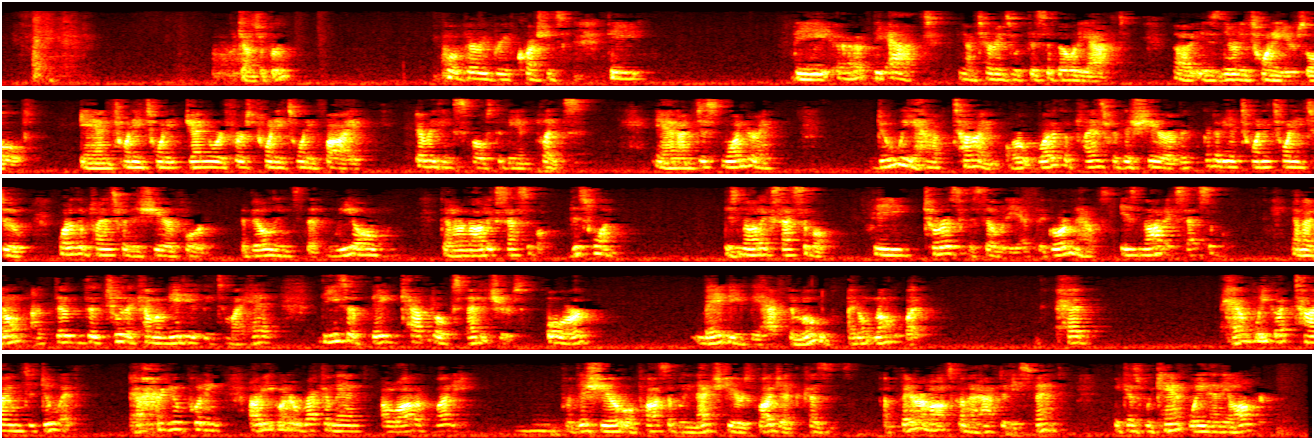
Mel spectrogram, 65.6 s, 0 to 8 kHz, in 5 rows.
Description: Then-Councillor Prue made these comments at a December 2021 council meeting:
